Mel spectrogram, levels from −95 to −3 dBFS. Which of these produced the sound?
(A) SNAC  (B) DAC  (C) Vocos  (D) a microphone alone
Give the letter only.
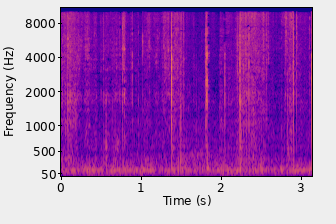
C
